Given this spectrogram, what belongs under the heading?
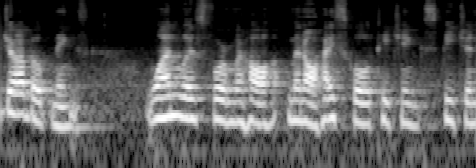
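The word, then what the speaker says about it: Menaul: And after a while, I taught at Manal High School in Albuquerque, New Mexico, another Presbyterian boarding school, and that's where I met Jane.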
